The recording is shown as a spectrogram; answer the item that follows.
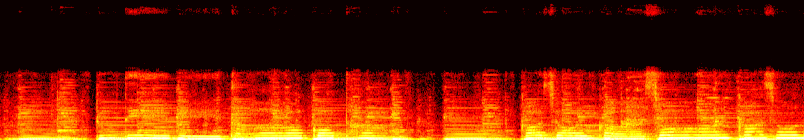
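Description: Acoustic guitar strummed through a C minor chord progression, the chords changing with short breaks about every second, while a woman sings along.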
